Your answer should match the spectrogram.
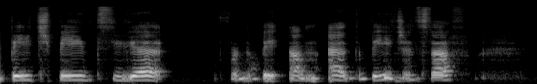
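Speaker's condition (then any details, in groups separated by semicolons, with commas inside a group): Cerebral palsy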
